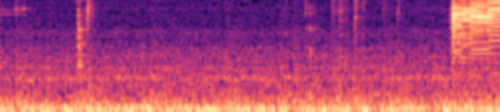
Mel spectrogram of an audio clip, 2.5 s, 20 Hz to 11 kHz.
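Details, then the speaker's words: Furitek Lizard Lite ESC in a CR18P crawler gives a single short high-pitched beep after full throttle, full reverse and neutral steps, confirming throttle calibration is complete. "1, 2, 3, 4, and you're calibrated."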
